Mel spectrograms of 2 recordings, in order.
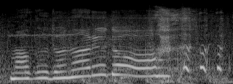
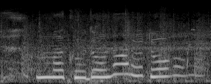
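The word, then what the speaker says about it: マクドナルド: Can you pronounce McDonald's in Japanese? It's McDonaldo. McDonaldo.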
